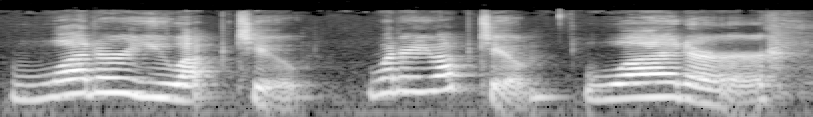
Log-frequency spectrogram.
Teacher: the word what and are creating a spoken contraction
